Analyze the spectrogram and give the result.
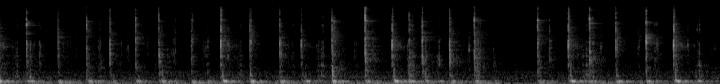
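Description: Long nails and fingertips type rapidly on the plastic keys of a black plastic computer keyboard, making about 27 sharp, bright clicks in an uneven rhythm with a brief lull near the five-second mark. A steady low hum runs underneath the clacking throughout.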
